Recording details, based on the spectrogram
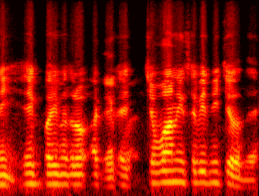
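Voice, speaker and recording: This man has an unremarkable speaking voice, pitched fairly high, with ordinary pitch variation. The sound is dry and close, with no echo. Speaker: interview host / YouTube channel presenter. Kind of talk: casual interview questions to camera.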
